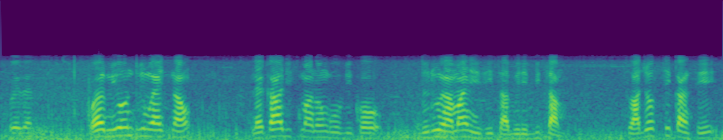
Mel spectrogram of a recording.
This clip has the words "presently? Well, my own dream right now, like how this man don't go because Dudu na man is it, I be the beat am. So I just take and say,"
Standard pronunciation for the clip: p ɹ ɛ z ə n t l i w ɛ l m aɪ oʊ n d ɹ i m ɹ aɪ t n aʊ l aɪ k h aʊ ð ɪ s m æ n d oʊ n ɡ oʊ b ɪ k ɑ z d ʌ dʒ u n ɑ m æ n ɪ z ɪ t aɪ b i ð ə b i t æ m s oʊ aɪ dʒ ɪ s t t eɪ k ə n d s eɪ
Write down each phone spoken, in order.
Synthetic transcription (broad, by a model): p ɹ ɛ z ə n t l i w ɛ l m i oʊ n d ɹ i m ɹ aɪ t n aʊ l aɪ k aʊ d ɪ s m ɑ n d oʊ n ɡ oʊ b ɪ k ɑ d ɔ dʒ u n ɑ m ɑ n ɪ z ɪ t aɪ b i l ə b i t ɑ m s oʊ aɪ dʒ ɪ s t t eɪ k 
